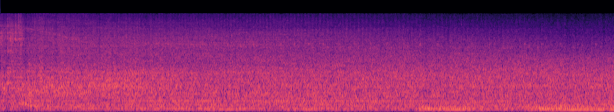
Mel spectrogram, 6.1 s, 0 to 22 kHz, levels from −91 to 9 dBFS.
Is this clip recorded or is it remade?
recorded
